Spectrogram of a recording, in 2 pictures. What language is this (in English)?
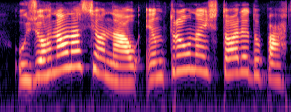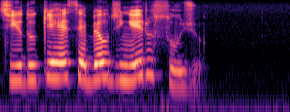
Portuguese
